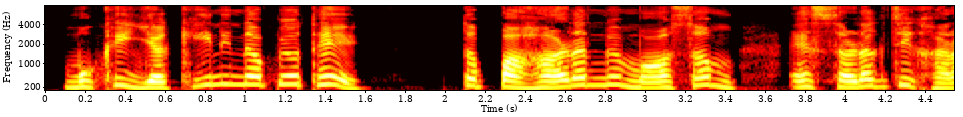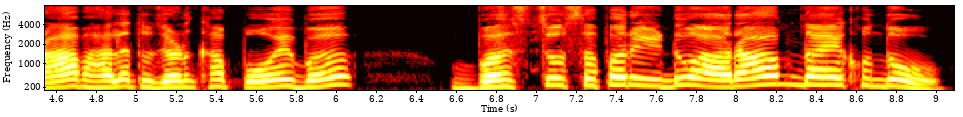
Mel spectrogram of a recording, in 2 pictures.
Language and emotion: Sindhi, surprised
